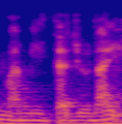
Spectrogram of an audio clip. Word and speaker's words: Mamita Yunai: el mamita yunai y porque se llama mamita yunai precisamente para hacer alusión layún ayer a la compañía bananera y una compra pero era en la forma como los trabajadores pronuncian el nombre de la de la compañía la united sean los trabajadores entonces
